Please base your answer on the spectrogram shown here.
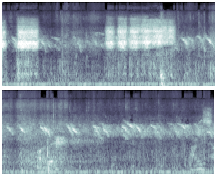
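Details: Poultry-farm chicks crowded into a box in cold weather cheep in quick, high, short notes, about one every one to two seconds, broken by two loud rustling bursts early on.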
